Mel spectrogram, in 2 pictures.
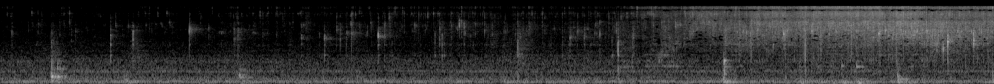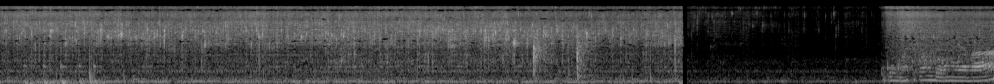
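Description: Shallots, garlic and chili hit hot oil and melted margarine in a pan for Indonesian fried rice, a soft crackle that swells into a steady loud sizzle, briefly dips, then returns.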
